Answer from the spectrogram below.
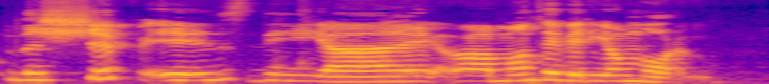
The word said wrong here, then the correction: Montevideo Maru: Whatever you said. The big... – Montevideo Maru. I said that wrong.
